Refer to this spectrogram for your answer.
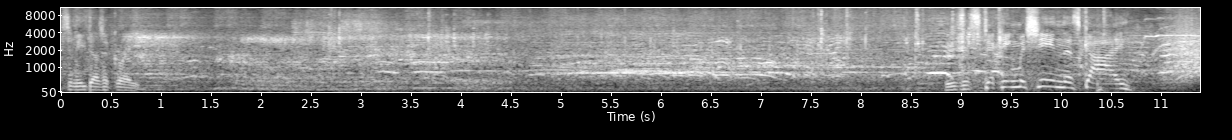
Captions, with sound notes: And he does it great. (audience cheers) He's a sticking machine, this guy.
